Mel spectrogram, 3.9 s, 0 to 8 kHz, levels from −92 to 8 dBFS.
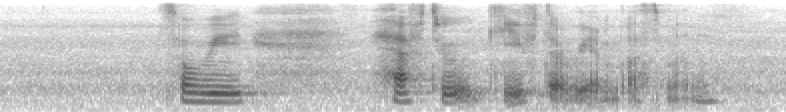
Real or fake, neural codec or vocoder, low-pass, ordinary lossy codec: real; none; 7.2 kHz; none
